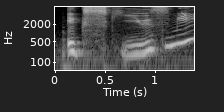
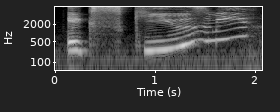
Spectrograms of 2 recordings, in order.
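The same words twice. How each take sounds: First: Drawn-out mock outrage. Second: Amazed mock outrage; outraged stretched excuse me. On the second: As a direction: Excuse me? slow, soaring high on me. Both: Real, not acted. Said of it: "I hope you never say".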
